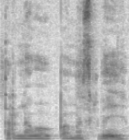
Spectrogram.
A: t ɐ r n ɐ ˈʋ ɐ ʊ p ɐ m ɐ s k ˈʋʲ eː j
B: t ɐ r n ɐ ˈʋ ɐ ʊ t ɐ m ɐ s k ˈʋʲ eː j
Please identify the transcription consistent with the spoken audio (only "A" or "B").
A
